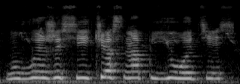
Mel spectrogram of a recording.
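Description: A woman's voice: sits high, level tone, slow, darkish tone, a little hiss or hum. A woman playing an impatient, businesslike experimenter in an amateur audio play, giving instructions with exasperation. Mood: exasperated.

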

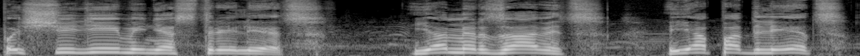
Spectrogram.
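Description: A young man in a radio play acting a cowardly, wheedling, self-pitying old tsar in slow, theatrical, plaintive rhymed verse. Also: high-pitched. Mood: pleading. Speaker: school student actor.

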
